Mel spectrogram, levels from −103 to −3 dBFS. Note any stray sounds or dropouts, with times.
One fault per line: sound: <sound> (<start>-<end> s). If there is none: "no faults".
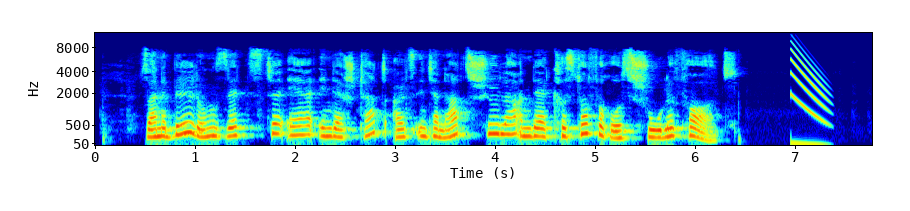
sound: chirp (7.0-7.4 s)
